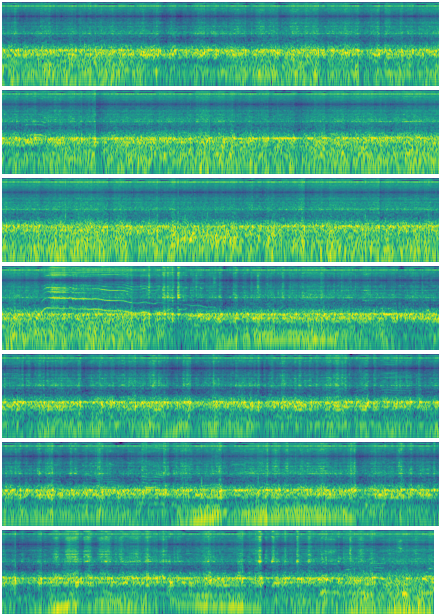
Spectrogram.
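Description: Off-road race vehicle's engine running steadily as it drives over a rough dirt track, with a continuous drone and low rumble. About halfway a short, falling whistle-like tone passes over it.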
